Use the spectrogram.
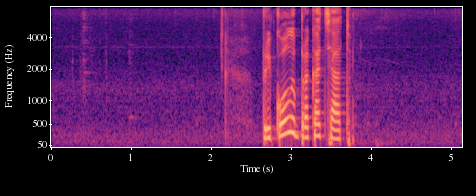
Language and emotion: Russian, neutral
